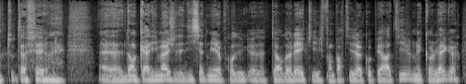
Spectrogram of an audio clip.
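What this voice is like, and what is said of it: Slight regional French accent. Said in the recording (French): “producteur de lait en Aveyron. On entend un petit peu votre accent.”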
